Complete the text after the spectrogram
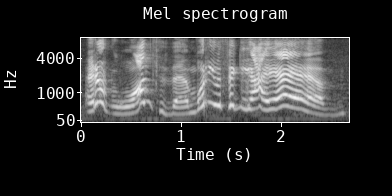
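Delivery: loud, rising to a high pitch; offended creature outburst; indignant creature. Acted. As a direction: protest loudly, ending in a high yell.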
